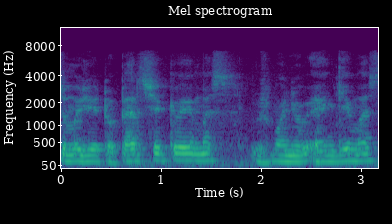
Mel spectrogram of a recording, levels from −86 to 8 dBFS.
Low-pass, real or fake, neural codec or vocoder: 7.2 kHz; real; none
